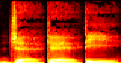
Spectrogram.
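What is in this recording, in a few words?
"jeketi", concatenated syllables; Affixing experiment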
